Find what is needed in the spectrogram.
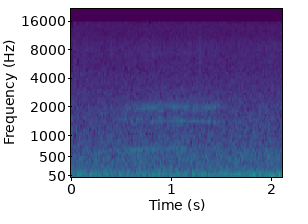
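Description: A single faint sheep bleat, about a second long.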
